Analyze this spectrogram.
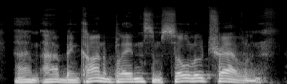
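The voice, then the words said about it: Weak attempt at Georgia accent. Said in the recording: “I live in Georgia. Should I do the accent? Can't really do it... I can't do accents. Just can't do them.”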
